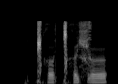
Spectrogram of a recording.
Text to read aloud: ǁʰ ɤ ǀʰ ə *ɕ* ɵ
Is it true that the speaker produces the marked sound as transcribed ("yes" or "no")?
yes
